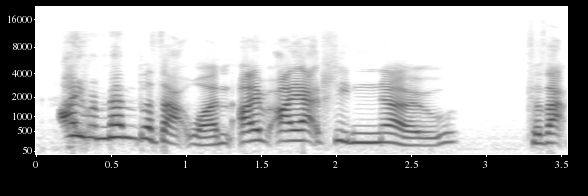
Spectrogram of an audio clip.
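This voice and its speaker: A woman with a British accent speaks with very wide pitch swings, recorded dry and close with no echo. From Poland. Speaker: podcast co-host. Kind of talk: casual chat.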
